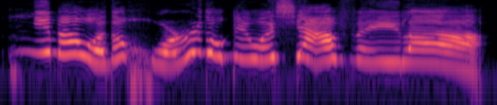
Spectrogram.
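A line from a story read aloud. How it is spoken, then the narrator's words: Old woman shouting. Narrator (Chinese): 瘦小的老妇人喊起来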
